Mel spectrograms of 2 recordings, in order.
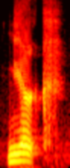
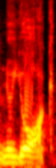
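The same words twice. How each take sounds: First: It has an odd, vaguely Jamaican upstate accent. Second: It has an ordinary, non-upstate New York accent. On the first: "They say New York. It's fucking bizarre" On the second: "they don't say New York"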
